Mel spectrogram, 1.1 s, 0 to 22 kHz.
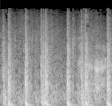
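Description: Rapid sharp reports from 40mm grenade launcher rounds in Arma 3, about six evenly spaced punchy thumps in quick succession, close and fairly loud.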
